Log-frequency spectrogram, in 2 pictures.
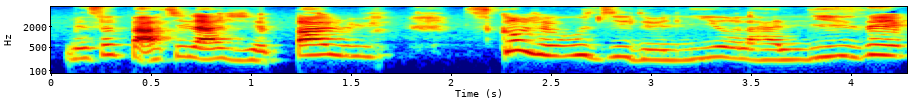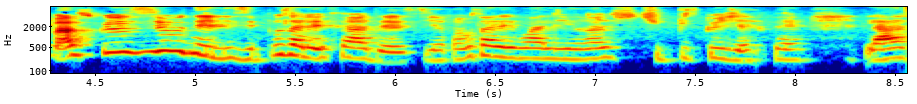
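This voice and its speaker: A young woman from Côte d'Ivoire with an Ivorian French accent, talking through an online form in a chatty, repetitive voice-over tutorial. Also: fairly high pitch. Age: 20s. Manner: chatty, repeats herself, grows exasperated and emphatic. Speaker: tutorial vlogger. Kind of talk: screen-recorded voice-over tutorial.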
